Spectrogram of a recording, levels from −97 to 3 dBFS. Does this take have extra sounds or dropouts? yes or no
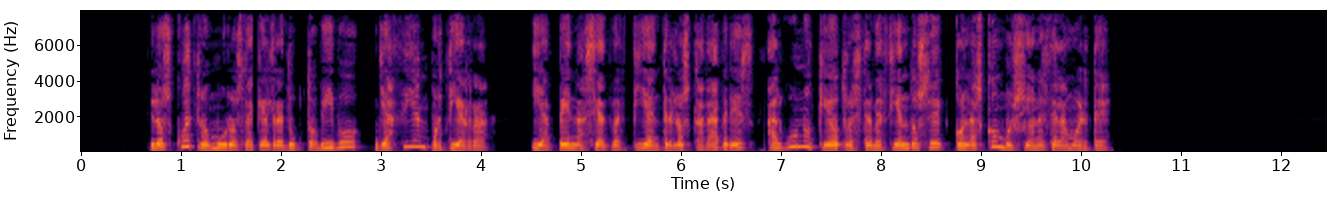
no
